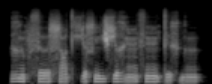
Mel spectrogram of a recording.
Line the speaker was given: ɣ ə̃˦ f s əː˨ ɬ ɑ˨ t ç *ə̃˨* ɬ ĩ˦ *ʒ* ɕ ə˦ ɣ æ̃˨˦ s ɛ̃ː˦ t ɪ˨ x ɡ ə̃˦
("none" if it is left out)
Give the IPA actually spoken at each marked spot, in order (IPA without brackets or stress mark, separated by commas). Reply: ə˨, ʒ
